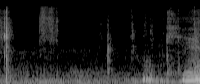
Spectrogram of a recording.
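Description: Oracle cards being laid down on a tablecloth: a sharp tap at the start, then a couple of fainter taps and slides. A short spoken "yeah" near the end.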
